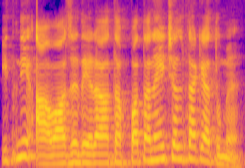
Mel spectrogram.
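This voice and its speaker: A man's voice: a little high, lively intonation, moderate pace, a bit bright. A man voicing an arrogant, controlling young man in a storybook reading, rude and mocking. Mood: angry shouting. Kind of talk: storybook narration.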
